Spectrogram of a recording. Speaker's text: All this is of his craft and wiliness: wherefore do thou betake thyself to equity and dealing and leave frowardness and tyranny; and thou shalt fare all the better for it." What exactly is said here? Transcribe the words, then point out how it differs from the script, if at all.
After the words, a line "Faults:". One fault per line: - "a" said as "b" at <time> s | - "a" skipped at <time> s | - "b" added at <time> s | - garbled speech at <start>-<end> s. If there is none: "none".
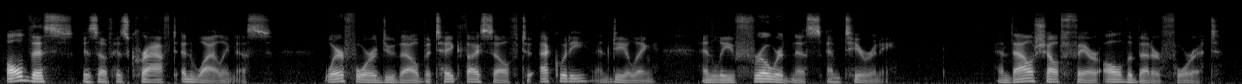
All this is of his craft and wiliness: wherefore do thou betake thyself to equity and dealing and leave frowardness and tyranny; and thou shalt fare all the better for it."
Faults:
none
